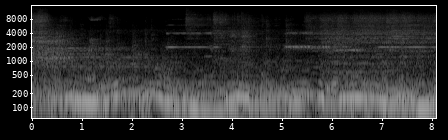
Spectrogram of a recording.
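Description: Rock band playing: a bass guitar riff stepping up and down under electric guitar, with high held guitar notes coming in about three seconds in and again near the end.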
